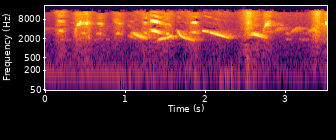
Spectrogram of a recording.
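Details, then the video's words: Green-winged saltator in song, intended to warm up a silent bird; rich whistled slurs falling in pitch, with scattered high chirps and clicks between phrases. "ESQUENTAR TRINCA FERRO FRIO"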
